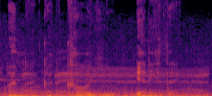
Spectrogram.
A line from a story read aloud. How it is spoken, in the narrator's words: I muttered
